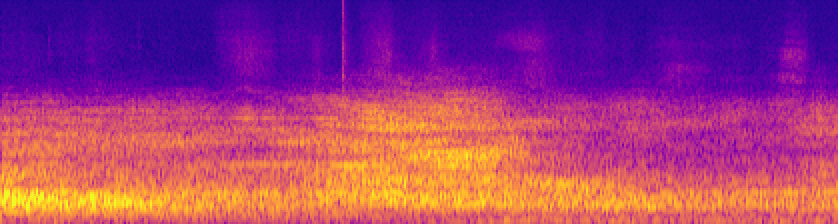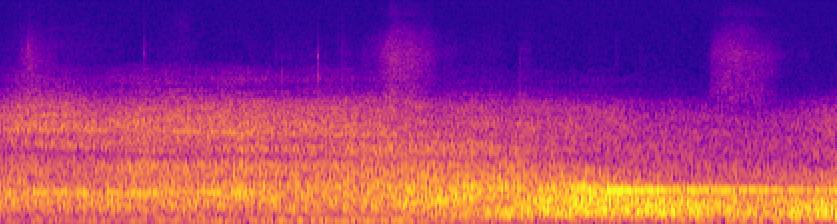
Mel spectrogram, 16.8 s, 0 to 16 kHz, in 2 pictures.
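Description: A Jet2 airliner, flight 843 to Chambéry, takes off at Manchester Airport with a loud, broad engine roar that swells and fades slowly over a long stretch, heard from a spotting position without talk.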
